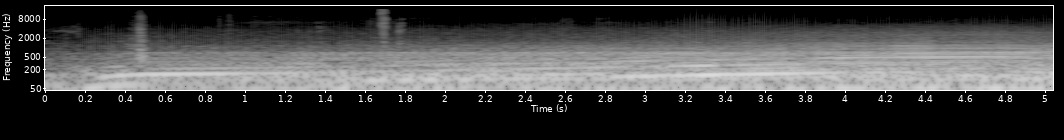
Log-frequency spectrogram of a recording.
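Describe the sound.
A car drives on a road during a hard emergency-braking test, its engine giving a steady, low rumble throughout with no voices.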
